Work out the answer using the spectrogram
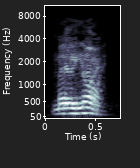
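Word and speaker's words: Melinoë: ¿Cómo se pronuncia eso? – Entiendo que lo pronunciaste bien. – Melinoe.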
